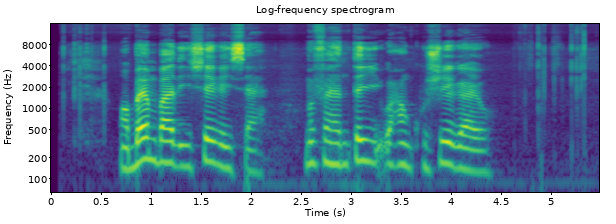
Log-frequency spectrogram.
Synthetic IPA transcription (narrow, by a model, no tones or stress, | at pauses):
mɐbɛːmbaːd̪iːʃɛːɣɛjsaː | mɐfɐhɐnt̪ʰɛjwɑ̰ħɑːŋkʰuːʃɛːɣaːjɔ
